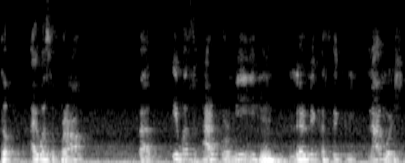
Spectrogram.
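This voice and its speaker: Noticeable background noise and audible room echo surround the recording. A woman with a Spanish accent talks at a moderate pace. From Peru. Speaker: immigrant panelist. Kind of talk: panel discussion. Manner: halting.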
